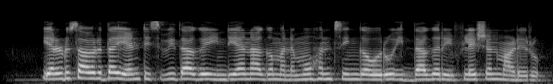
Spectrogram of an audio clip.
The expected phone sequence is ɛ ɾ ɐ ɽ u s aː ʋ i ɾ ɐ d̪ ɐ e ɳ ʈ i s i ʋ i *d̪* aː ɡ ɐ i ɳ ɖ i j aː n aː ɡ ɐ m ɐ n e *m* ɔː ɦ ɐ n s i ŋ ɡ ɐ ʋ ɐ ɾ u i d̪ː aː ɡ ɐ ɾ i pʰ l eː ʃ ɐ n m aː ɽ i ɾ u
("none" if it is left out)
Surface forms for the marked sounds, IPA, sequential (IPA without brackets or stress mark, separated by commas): d̪, m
